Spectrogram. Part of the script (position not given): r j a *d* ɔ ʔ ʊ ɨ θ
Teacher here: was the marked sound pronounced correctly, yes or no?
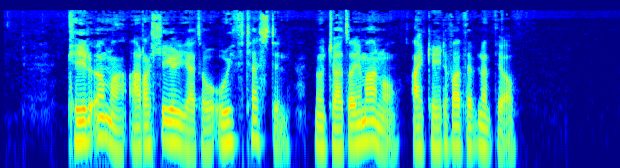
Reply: yes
